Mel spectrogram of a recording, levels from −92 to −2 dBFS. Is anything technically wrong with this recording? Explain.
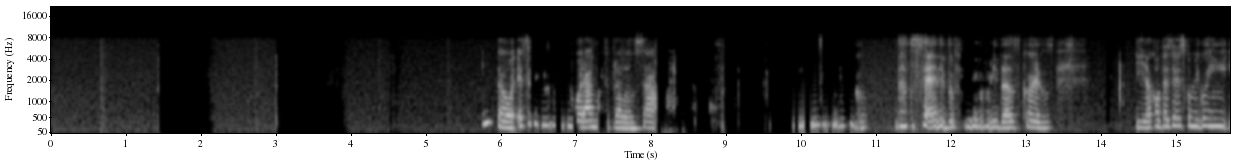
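Yes. This speech clip has three faults, all tied to echo cancellation.

The other side's voice leaks through at 1.39–1.46, 2.97–3.04, 6.37–8.35, 9.86–10.69 and 14.21–14.31 s. It sits roughly 15 to 5 dB below the speech. The likely cause is loudspeaker echo the canceller failed to remove.

The background is gated by the echo canceller between 1.46 and 3.92 s. The room sound drops by up to about 40 dB for around a second and a half in total, then returns.

Speech is suppressed in double talk between 6.39 and 12.52 s. The talker's voice dips by as much as about 40 dB, in pieces, for roughly four seconds overall. This is likely the canceller turning down both voices when both sides spoke at once.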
